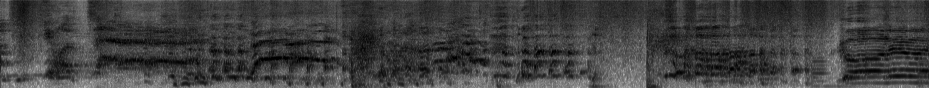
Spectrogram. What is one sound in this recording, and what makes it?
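Boys laugh loudly close by.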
